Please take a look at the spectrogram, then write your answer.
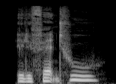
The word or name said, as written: elefanthue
